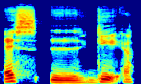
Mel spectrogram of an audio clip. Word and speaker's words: sig: It sounds like say in English, but it's spelled S-I-G and it's pronounced sig. Sig.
